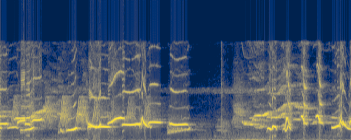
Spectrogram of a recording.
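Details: Combative Oriental magpie-robin giving loud whistled slurs and raspy squawks, a short quieter gap midway, then more buzzy, sweeping notes.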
